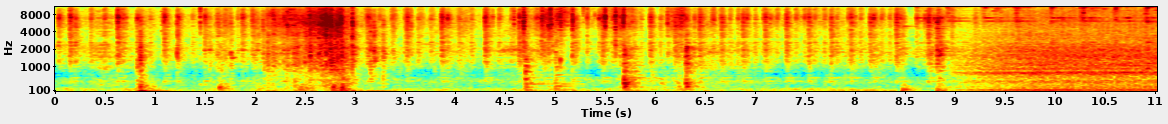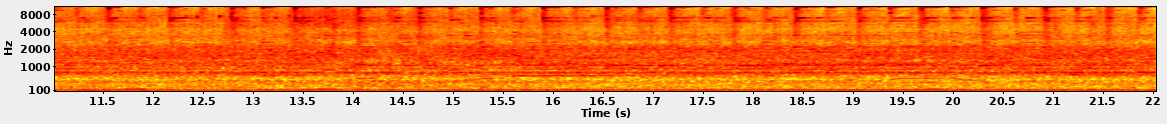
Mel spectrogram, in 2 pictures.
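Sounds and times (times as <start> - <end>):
snowblower engine running: 5.5 - 22.0.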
